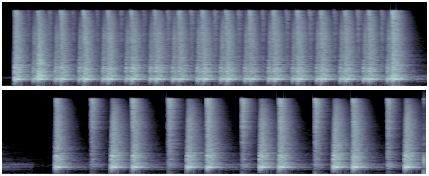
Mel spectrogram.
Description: jungle exercice

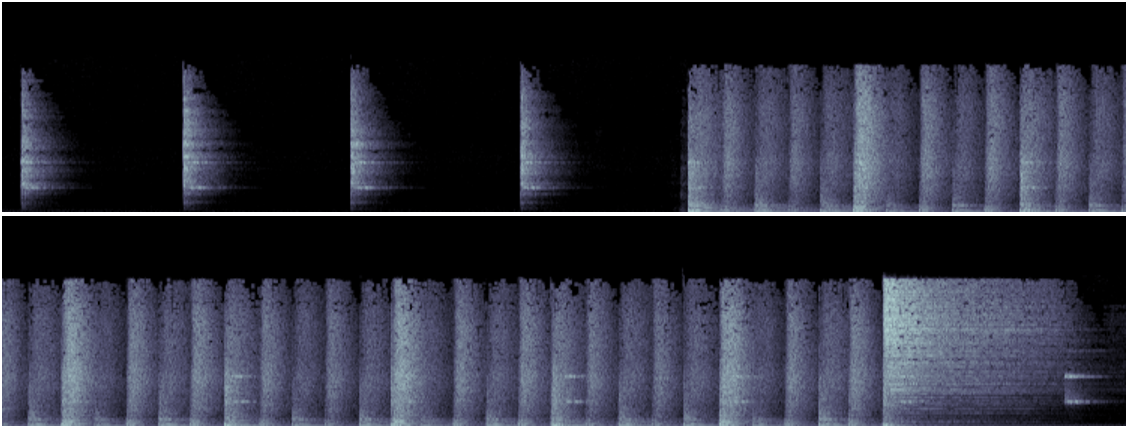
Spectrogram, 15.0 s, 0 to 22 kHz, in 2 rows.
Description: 5 chans 2 petit tom caisse claire

